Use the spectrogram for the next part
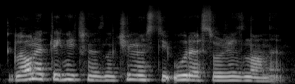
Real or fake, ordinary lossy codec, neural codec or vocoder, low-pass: fake; none; autoencoder, 48 kHz, 128 numbers a frame, DAC-VAE, trained on Japanese speech; 19.8 kHz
